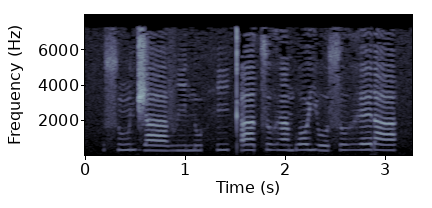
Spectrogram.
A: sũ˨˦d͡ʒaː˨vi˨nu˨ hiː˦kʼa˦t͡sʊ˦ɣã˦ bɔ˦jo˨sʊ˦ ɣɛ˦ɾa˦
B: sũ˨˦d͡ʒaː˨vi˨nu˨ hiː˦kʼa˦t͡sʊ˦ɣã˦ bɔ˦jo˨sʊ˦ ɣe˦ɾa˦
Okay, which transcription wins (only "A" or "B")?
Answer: A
